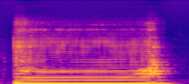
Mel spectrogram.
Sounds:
Music, Musical instrument

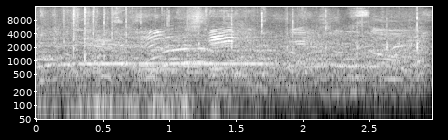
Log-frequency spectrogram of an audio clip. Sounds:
Human group actions, Crowd

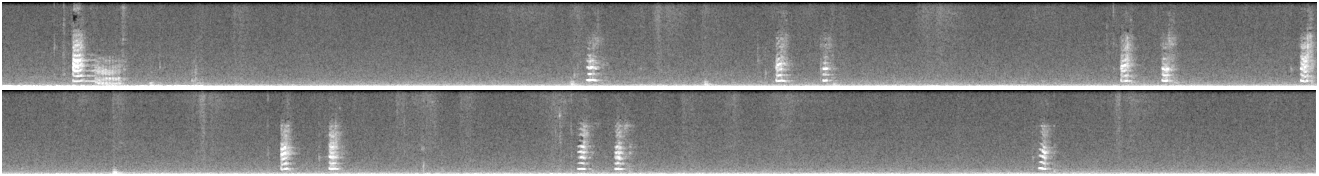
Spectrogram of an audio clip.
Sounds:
Cat, Animal, pets

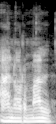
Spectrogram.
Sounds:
Human voice, Male speech, Speech

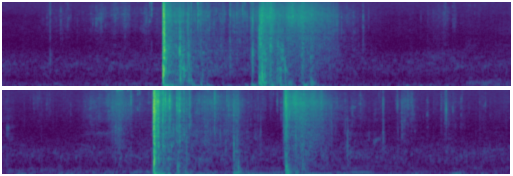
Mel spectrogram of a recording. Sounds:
Wood

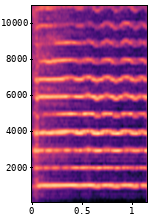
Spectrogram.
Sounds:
Musical instrument, Bowed string instrument, Music

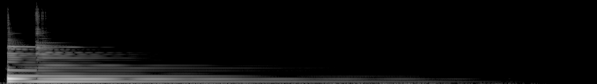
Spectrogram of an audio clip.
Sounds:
Musical instrument, Guitar, Plucked string instrument, Music

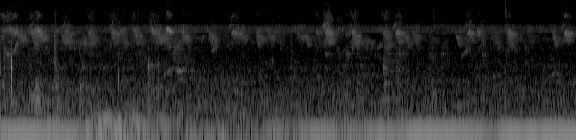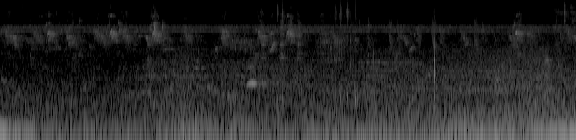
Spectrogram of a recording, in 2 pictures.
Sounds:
Animal, Bird, Wild animals, bird song

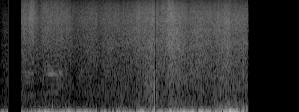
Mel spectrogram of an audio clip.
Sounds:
Wind

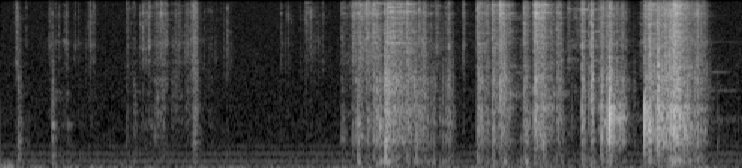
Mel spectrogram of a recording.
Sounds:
silverware, Domestic sounds

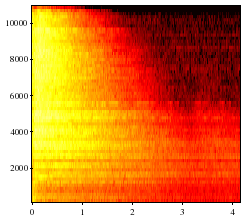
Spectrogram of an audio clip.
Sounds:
Crash cymbal, Music, Cymbal, Musical instrument, Percussion

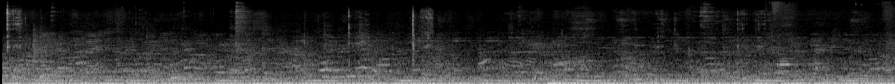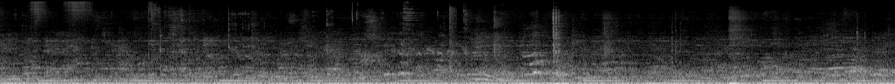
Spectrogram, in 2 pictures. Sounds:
Chatter, Human group actions

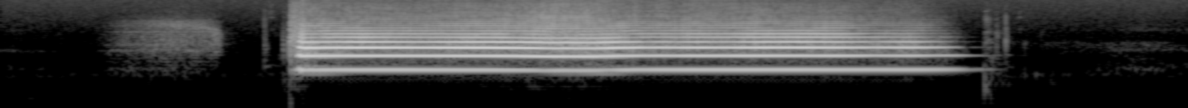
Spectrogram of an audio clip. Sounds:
Musical instrument, Brass instrument, Trumpet, Music

